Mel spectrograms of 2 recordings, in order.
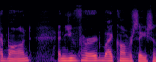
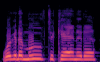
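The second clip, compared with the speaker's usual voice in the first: higher, louder mock whine; higher, louder mocking liberal voice; mock protester; 6 semitones higher, 4 dB louder than usual. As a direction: ham up a dramatic complainer. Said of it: "they say".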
